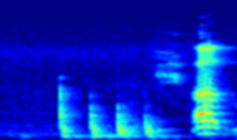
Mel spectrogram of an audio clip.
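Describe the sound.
Four firm knocks on a door land in an even, steady rhythm, followed by a brief burst of a voice.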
